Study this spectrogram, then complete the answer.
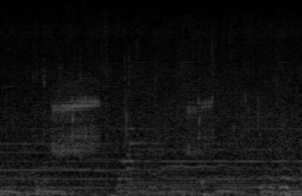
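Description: Frogs croaking in the fantasy crafting game Wytchwood, a few raspy croaks over a soft, steady rain-like ambience, moderately near but quiet, with no voices.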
